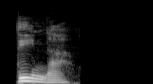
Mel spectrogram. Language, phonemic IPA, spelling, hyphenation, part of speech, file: Greek, /ˈdi.na/, Ντίνα, Ντί‧να, proper noun, EL-Ντίνα.ogg
- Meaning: shortened, everyday form of Κωνσταντίνα, Constantina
